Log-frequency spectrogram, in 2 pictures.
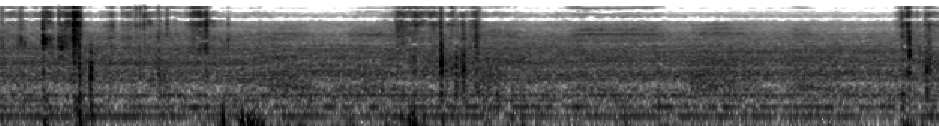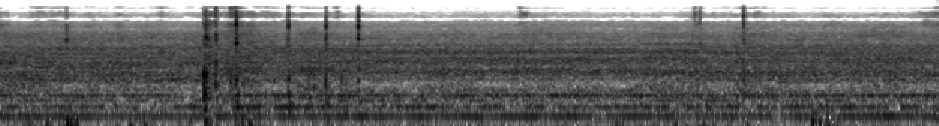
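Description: A plastic disc case clicks and rattles as it is handled.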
